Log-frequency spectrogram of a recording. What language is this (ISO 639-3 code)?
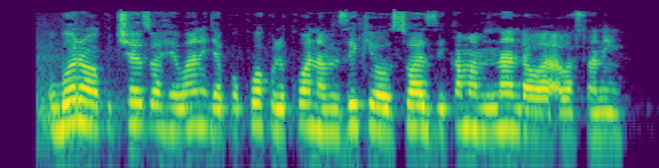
swa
